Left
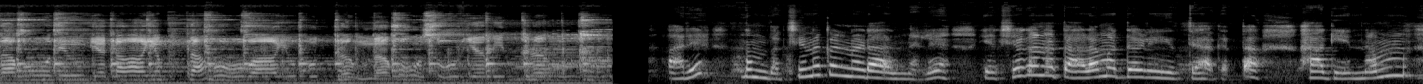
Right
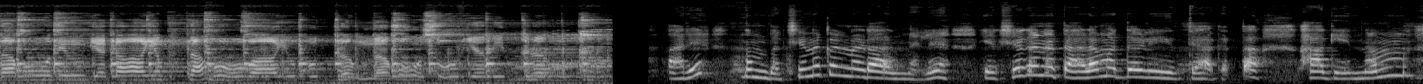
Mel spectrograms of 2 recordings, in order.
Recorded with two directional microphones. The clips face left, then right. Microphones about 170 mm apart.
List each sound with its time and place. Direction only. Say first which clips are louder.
0.0 s music: right 4 dB; 60° right (ahead or behind); by 6.1 s 40° right (ahead or behind)
6.7 s a child's voice: right 1 dB; centre (ahead or behind)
